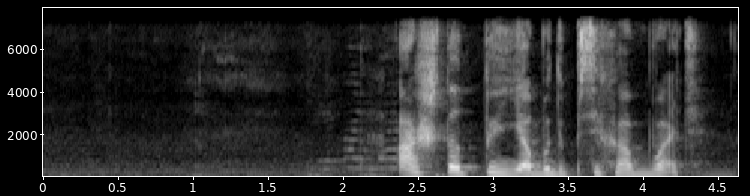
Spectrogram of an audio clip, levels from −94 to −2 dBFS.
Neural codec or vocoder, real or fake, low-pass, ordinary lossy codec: codec, 16 kHz, 16 kbps, FreqCodec, larger model; fake; 7.2 kHz; none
